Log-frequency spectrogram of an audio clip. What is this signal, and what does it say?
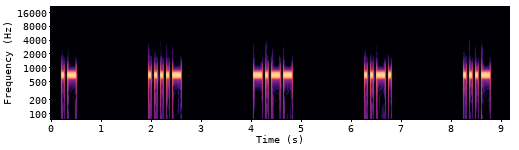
Morse code, heard as a keyed tone, about 20 wpm, spaced as for 5 wpm, 700 Hz. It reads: A4YFV
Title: USA Call Signs - 6 Characters - 8x Character Spacing - 20wpm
